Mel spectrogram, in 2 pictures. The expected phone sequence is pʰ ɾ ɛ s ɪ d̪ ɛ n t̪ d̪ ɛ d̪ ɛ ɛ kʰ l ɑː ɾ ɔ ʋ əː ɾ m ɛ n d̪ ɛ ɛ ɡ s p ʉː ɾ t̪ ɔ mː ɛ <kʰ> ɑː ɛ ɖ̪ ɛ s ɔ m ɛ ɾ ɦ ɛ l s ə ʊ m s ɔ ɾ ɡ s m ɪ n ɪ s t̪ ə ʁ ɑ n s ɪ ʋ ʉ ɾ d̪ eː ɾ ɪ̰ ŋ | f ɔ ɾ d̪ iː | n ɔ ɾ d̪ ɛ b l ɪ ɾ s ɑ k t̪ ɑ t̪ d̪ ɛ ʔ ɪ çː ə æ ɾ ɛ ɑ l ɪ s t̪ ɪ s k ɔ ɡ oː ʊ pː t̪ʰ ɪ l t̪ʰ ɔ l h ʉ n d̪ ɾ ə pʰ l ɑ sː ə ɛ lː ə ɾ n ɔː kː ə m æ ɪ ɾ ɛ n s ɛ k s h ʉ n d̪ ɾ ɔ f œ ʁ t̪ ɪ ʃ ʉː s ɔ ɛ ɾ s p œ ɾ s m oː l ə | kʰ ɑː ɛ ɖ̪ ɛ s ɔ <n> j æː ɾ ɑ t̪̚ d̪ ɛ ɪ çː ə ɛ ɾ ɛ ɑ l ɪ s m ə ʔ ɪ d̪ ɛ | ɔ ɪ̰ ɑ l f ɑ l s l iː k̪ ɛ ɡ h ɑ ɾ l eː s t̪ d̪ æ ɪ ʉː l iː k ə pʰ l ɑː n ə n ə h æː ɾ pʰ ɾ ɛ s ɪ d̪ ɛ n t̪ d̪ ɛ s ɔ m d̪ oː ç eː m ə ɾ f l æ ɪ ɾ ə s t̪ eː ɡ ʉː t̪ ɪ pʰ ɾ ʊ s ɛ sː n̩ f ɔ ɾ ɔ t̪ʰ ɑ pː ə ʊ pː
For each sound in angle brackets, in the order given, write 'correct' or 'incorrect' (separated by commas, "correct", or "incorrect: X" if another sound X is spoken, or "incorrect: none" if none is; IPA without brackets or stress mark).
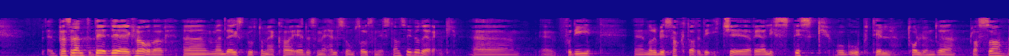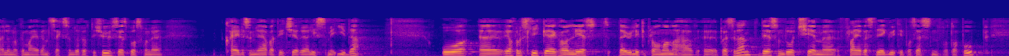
correct, incorrect: m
